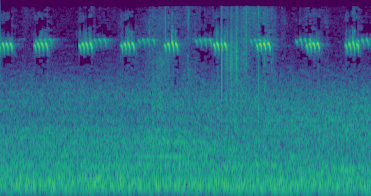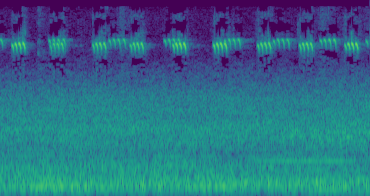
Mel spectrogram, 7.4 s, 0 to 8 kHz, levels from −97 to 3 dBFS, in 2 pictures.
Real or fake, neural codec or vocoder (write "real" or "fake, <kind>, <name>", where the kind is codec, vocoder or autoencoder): real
